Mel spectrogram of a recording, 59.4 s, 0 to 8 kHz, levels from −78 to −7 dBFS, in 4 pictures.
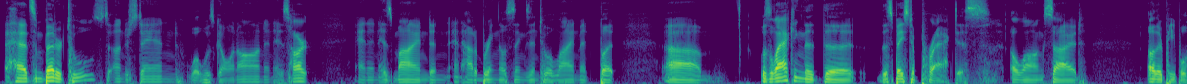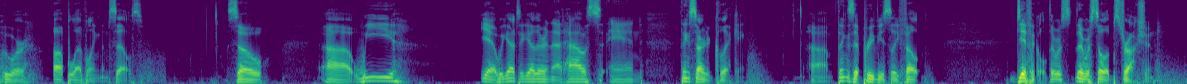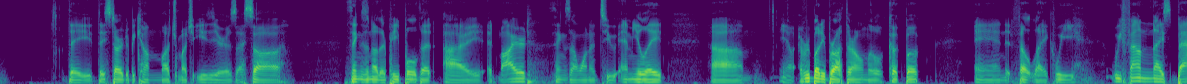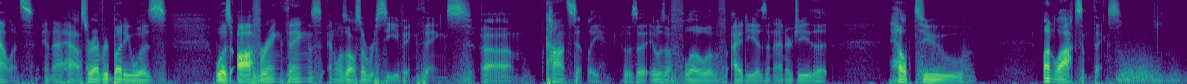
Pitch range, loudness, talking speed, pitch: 80-95 Hz, -25 LUFS, 145 wpm, 85 Hz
